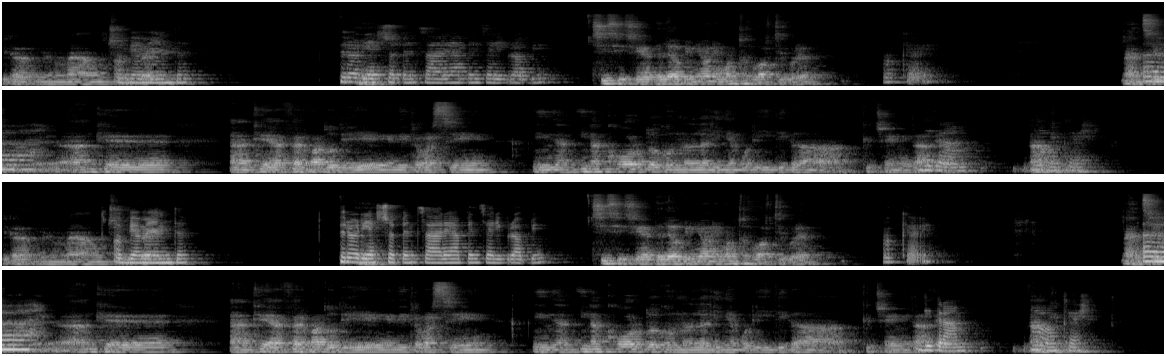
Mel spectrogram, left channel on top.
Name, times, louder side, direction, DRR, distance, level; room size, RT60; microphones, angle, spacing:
voice 1, 0.0-1.7 3.6-3.7 5.9-8.1 11.2-13.3 13.9-16.5 16.9-21.1 21.8-22.3, equal, 10° right, -8 dB, 2.6 m, -27 dB
voice 2, 1.1-1.9 3.4-5.5 8.0-8.1 8.8-9.3 11.4-12.1 20.8-21.3 21.9-22.5, right 6 dB, 70° right, 10 dB, 0.4 m, -25 dB
11.5 x 5.5 x 2.8 m, 0.73 s
head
